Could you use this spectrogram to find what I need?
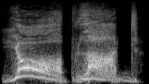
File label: Female Orc Attack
